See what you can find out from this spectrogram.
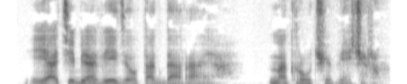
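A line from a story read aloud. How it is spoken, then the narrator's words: Muffled, exhausted. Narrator (Russian): глухо, обессиленно молвил Тигран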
